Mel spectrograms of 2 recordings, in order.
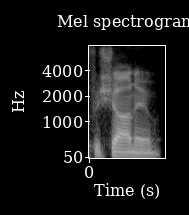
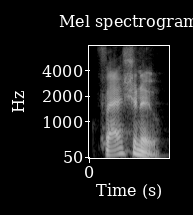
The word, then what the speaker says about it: Fashanu: uh Drew thinks the Saints should pick Olu fashanu at 14 and I gotta get a pronunciation because I'm starting to hear some people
